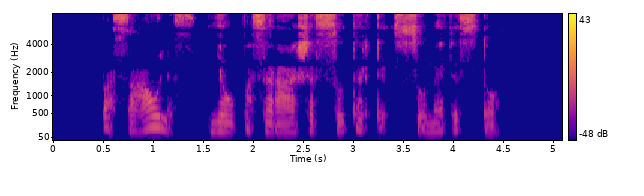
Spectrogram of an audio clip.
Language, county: Lithuanian, Šiauliai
